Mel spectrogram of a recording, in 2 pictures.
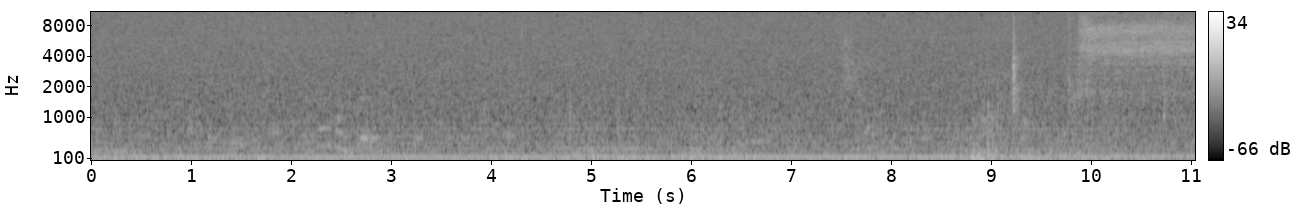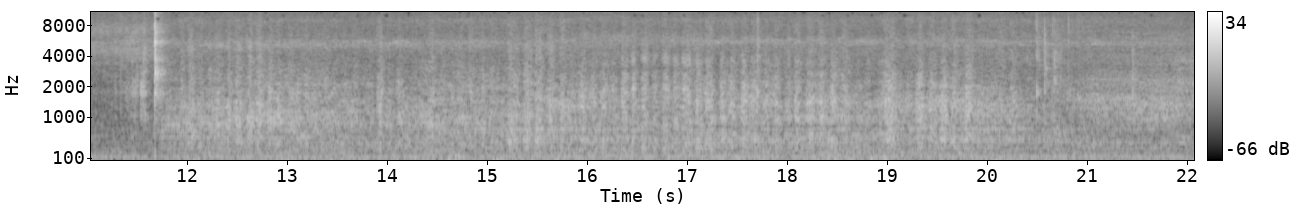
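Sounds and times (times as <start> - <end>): paint swishing on canvas: 11.8 - 22.0.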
